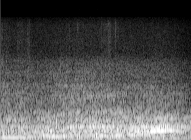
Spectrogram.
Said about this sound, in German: Patrick bremst den Wagen langsam runter, als sie die Stadtgrenze erreichen.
